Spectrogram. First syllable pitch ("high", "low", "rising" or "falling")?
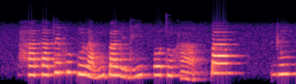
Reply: high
